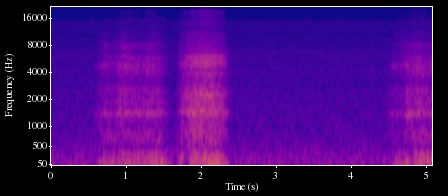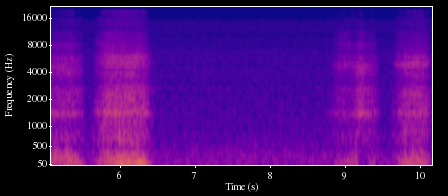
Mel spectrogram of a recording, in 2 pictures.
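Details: Real-time recording of a sleeping woman, very tired, snoring: paired sounds, a rough in-breath then a noisy out-breath, about 7–8 breaths a minute with quiet gaps between.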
